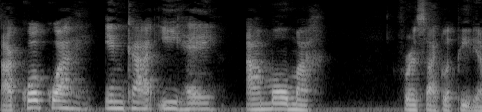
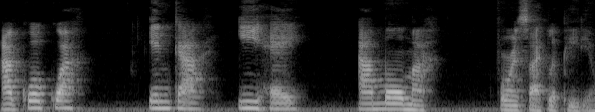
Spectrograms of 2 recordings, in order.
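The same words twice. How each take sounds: First: It is said at normal speed. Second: It is said slowly.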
